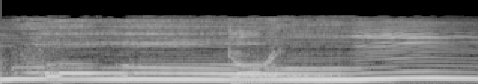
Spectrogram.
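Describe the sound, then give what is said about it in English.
A voice imitates a whale call, as the character Dory speaking whale, with one long, drawn-out moaning tone held at a steady low-to-mid pitch, wavering briefly in the middle before sliding slightly upward at the end. “Are you sure you speak whale?”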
